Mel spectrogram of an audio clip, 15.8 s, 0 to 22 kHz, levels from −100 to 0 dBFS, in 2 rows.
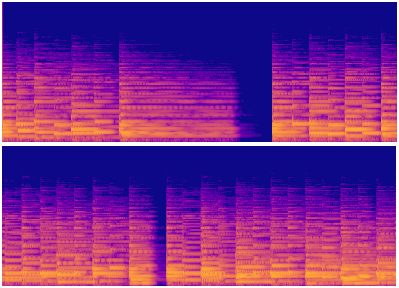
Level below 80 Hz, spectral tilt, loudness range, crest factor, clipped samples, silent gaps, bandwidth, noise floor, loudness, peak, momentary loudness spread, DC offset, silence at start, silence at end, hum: -52 dBFS; -10 dB/octave; 7 LU; 16 dB; under 0.1%; none; 6.2 kHz; -87 dBFS; -23 LUFS; -6 dBFS; 11 LU; under 0.1%; 0 s; 0 s; none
